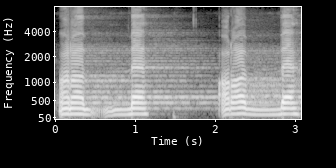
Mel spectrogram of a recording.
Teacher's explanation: huruf ba ditahan dan ditekan karena pada huruf ba di atasnya terdapat tanda tasdid atau penekanan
